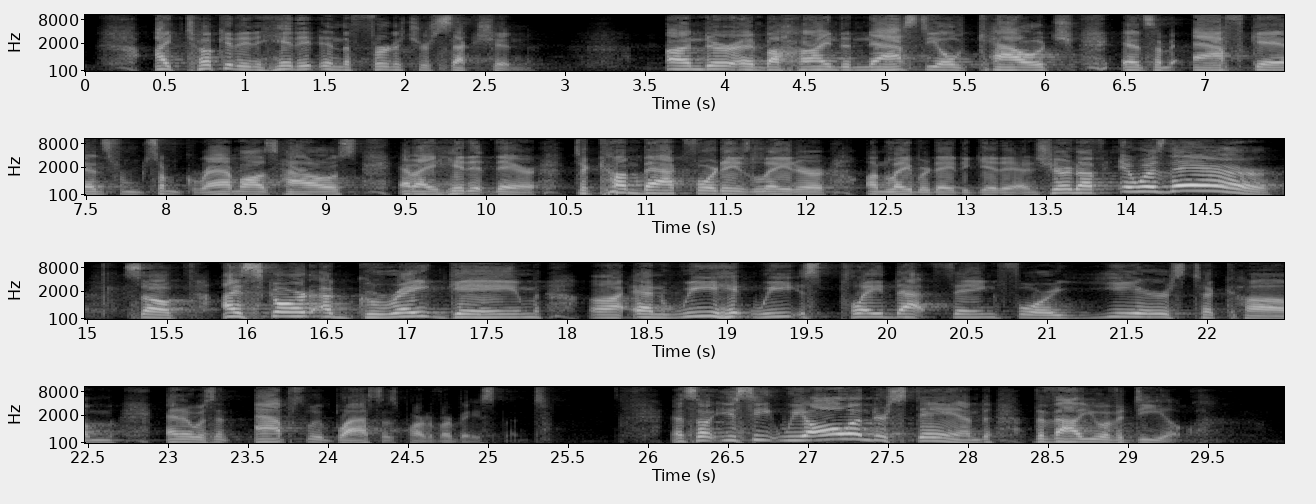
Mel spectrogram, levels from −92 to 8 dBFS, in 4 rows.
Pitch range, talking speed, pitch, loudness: 145-200 Hz, 175 wpm, 160 Hz, -27 LUFS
